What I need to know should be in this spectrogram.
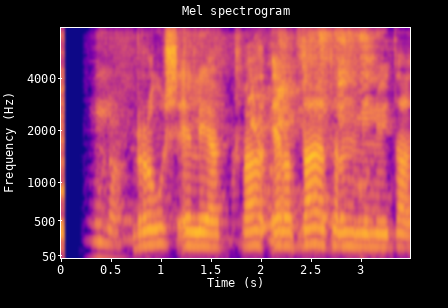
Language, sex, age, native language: Icelandic, male, 13, Icelandic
